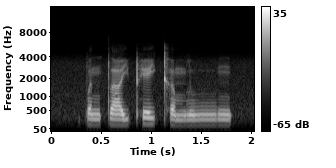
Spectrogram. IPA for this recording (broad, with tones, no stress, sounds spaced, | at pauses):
p ɐ˥ n t̪ aː˥ j pʰ e˥ j kʰ ɐ˧ m l uː˧ ŋ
